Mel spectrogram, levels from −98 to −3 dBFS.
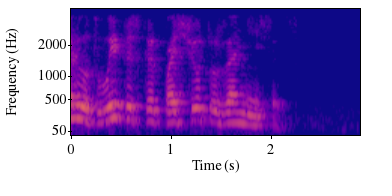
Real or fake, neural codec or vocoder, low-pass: real; none; 3.6 kHz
